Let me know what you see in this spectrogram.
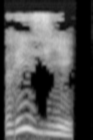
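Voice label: "rizier", French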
